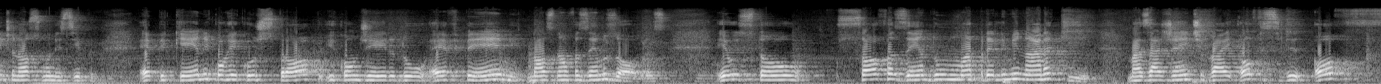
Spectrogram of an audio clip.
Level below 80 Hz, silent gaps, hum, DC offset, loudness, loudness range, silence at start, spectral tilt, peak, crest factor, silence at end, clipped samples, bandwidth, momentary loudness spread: -34 dBFS; none; none; 2%; -10 LUFS; 2 LU; 0 s; -5 dB/octave; 0 dBFS; 10 dB; 0 s; 0.4%; 15 kHz; 9 LU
